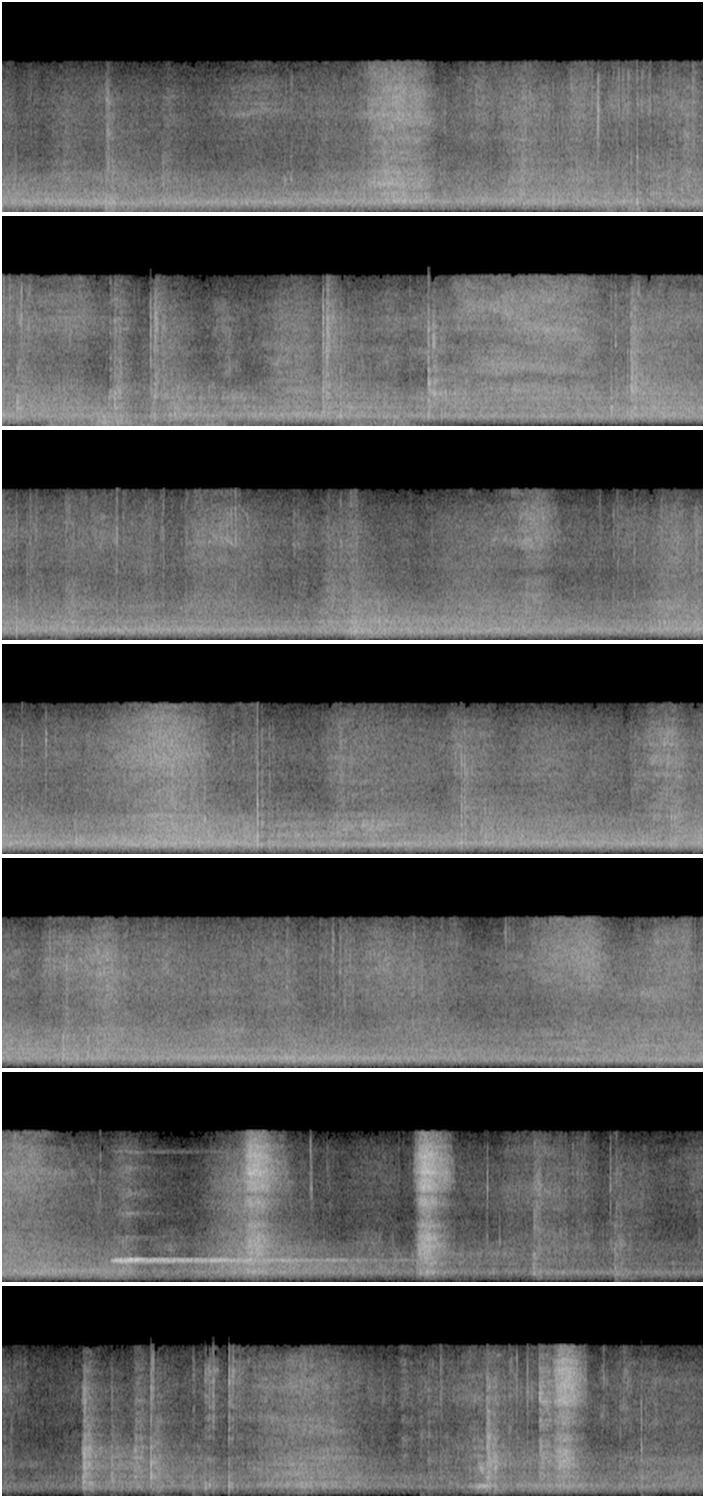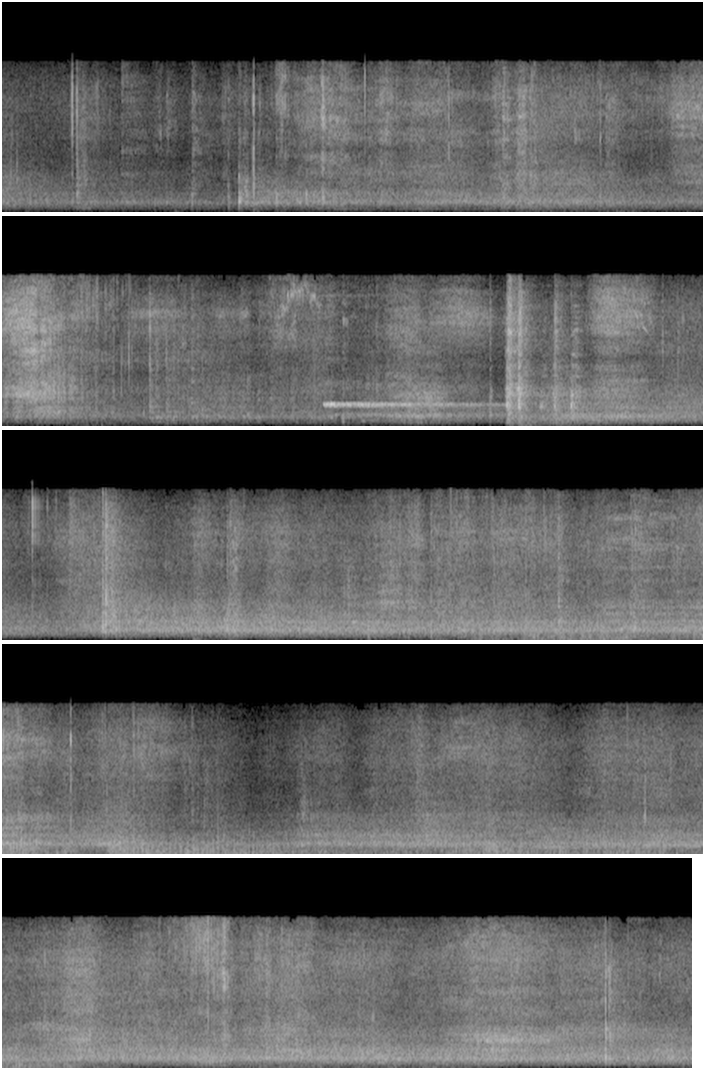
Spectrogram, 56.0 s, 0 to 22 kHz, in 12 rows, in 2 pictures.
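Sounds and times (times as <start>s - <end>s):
hockey sticks and puck knocking: 0.0s - 56.0s
ice skates scraping on ice: 0.0s - 56.0s
referee's whistle: 24.1s - 25.9s, 39.5s - 40.8s.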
